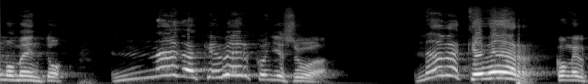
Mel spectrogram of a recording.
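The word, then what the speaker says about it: ישוע: voy a explicar como muchos galileos en los diez yeshua no sabían pronunciar correctamente la hay que es la letra precisamente con la que termina el nombre de yeshua termina con alguien Entonces los galileos cuando decían yeshua No pronunciaban la hay en y sonaba como yeso sin la hayen y era normal escuchar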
